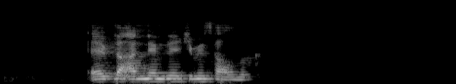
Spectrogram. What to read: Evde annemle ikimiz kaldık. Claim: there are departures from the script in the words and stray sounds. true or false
false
